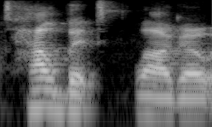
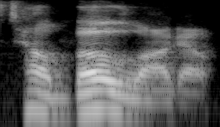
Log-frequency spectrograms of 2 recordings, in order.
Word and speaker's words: Talbot Lago: and said no no it's not Talbot Lago it's talbo Lago I was like oh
